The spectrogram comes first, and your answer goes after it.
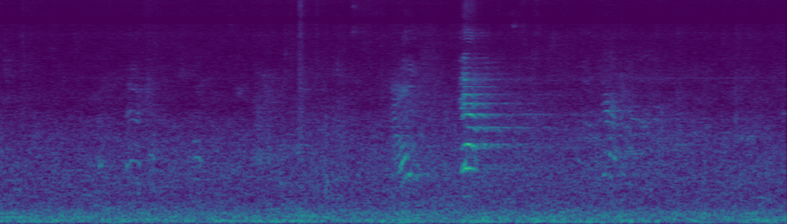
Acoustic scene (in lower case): park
